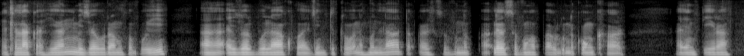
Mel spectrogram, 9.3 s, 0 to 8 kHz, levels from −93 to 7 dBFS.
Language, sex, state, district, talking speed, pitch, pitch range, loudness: Mizo, male, Mizoram, Aizawl, 150 wpm, 100 Hz, 95-105 Hz, -24 LUFS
